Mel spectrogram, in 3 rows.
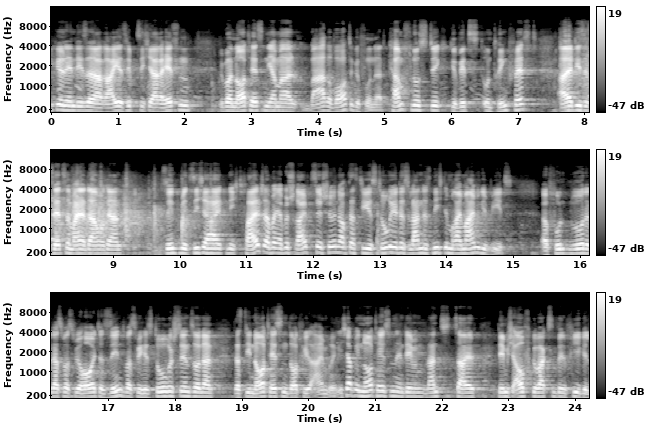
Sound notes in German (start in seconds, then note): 7.6 Große Heiterkeit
